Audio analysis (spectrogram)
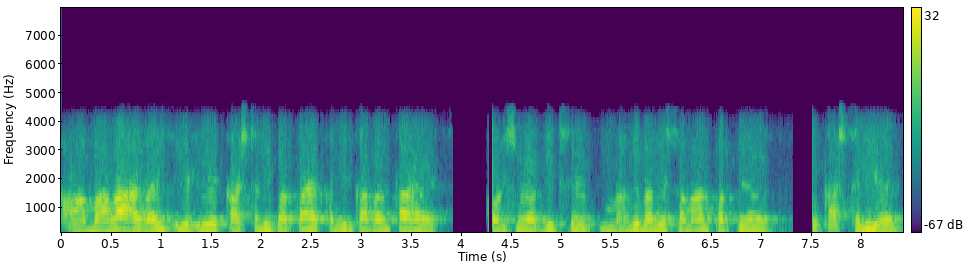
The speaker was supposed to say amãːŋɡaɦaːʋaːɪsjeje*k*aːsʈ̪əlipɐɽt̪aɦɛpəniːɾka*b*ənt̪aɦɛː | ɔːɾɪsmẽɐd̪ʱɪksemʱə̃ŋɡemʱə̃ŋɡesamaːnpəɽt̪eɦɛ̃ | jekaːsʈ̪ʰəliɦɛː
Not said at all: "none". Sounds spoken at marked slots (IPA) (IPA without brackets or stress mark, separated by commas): k, b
